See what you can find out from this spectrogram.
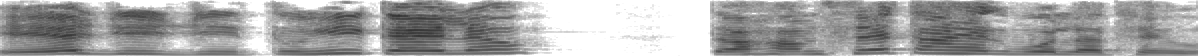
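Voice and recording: A woman does a cartoonish character voice that is squeaky and extremely high in pitch, with lively intonation and a fairly quick pace.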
